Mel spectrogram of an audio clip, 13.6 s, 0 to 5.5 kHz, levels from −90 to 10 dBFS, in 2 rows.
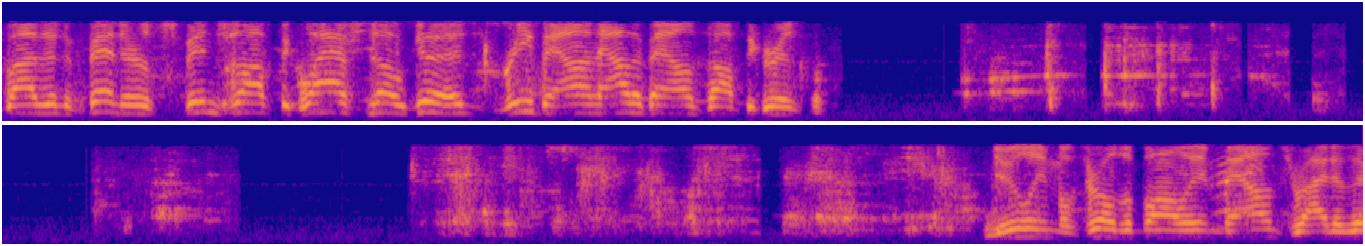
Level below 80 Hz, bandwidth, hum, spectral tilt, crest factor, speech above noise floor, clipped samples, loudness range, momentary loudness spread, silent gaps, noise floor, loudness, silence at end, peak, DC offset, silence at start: -82 dBFS; 3.6 kHz; none; -7 dB/octave; 16 dB; 53 dB; under 0.1%; 16 LU; 16 LU; none; -73 dBFS; -21 LUFS; 0 s; -6 dBFS; under 0.1%; 0 s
